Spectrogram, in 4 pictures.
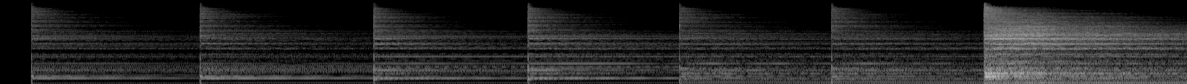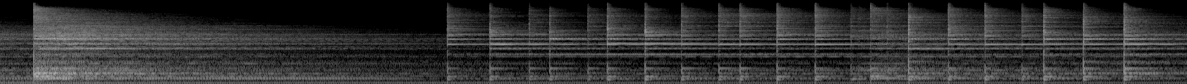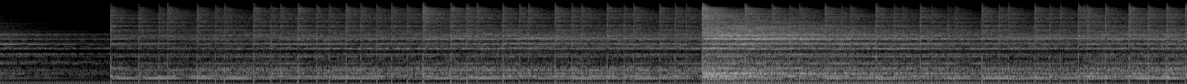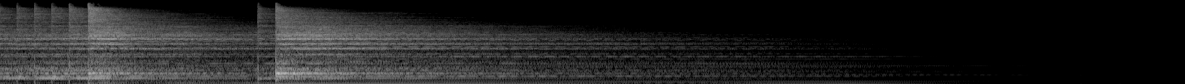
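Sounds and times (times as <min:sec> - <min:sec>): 
Byzance Thin Traditional 20 ride cymbal: 0:06.8 - 0:42.2.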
